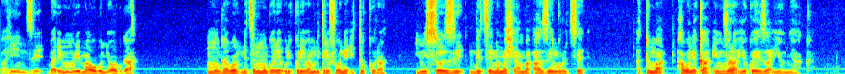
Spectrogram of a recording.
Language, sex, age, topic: Kinyarwanda, male, 18-24, agriculture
